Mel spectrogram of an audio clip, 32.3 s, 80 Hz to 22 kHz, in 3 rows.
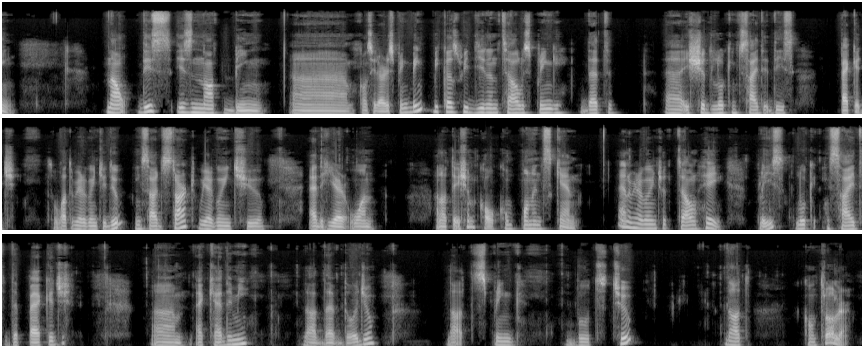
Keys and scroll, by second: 17.3 Return.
